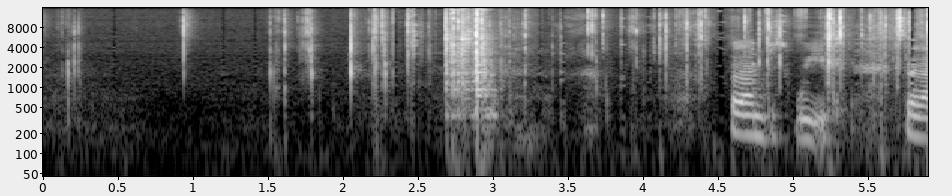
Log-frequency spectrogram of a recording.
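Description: A plastic wrapper crinkles as a hand moves it.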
